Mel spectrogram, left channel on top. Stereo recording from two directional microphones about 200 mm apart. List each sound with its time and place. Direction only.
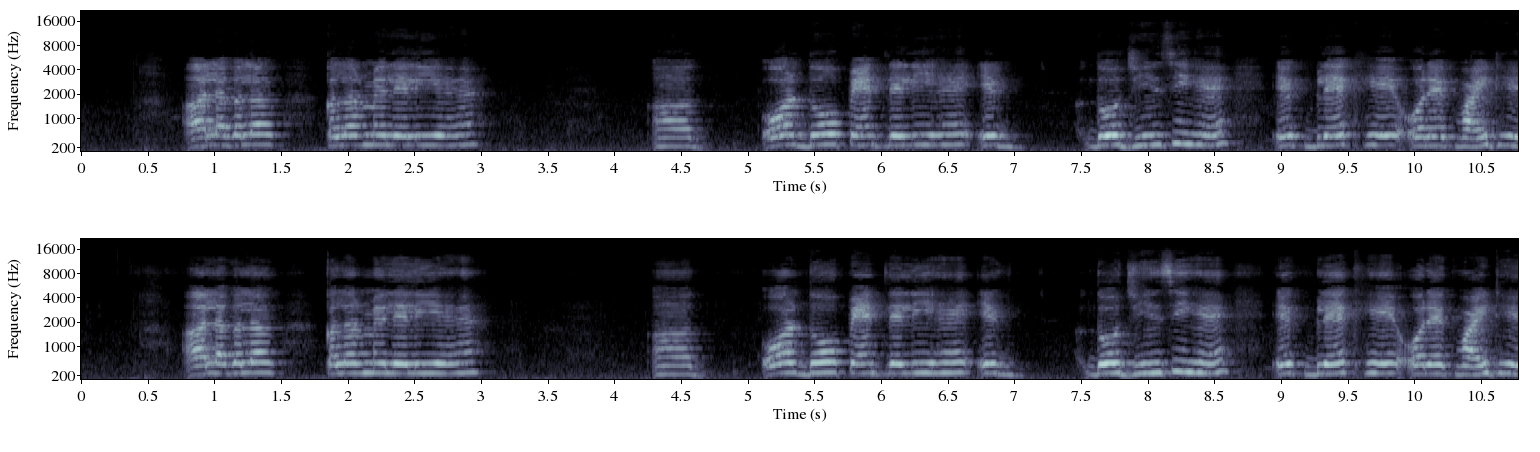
0.7 s a woman's voice: 55° right (ahead or behind)
4.3 s a woman's voice: 40° right (ahead or behind)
